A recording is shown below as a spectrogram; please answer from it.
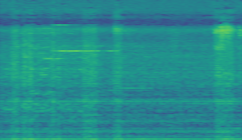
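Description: Quiet room tone: a low steady hum under a faint hiss.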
